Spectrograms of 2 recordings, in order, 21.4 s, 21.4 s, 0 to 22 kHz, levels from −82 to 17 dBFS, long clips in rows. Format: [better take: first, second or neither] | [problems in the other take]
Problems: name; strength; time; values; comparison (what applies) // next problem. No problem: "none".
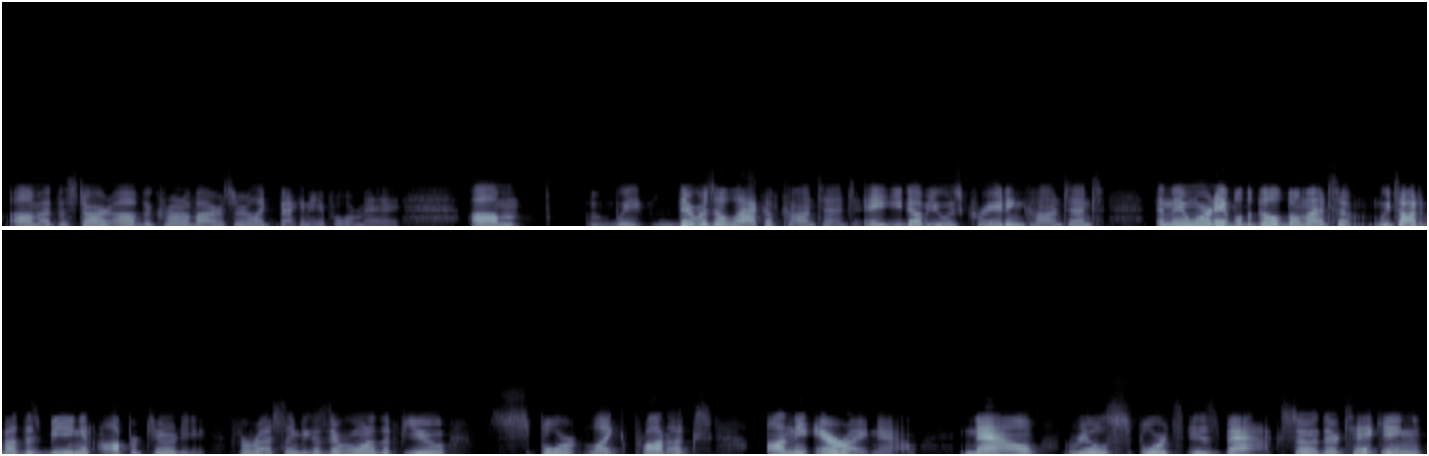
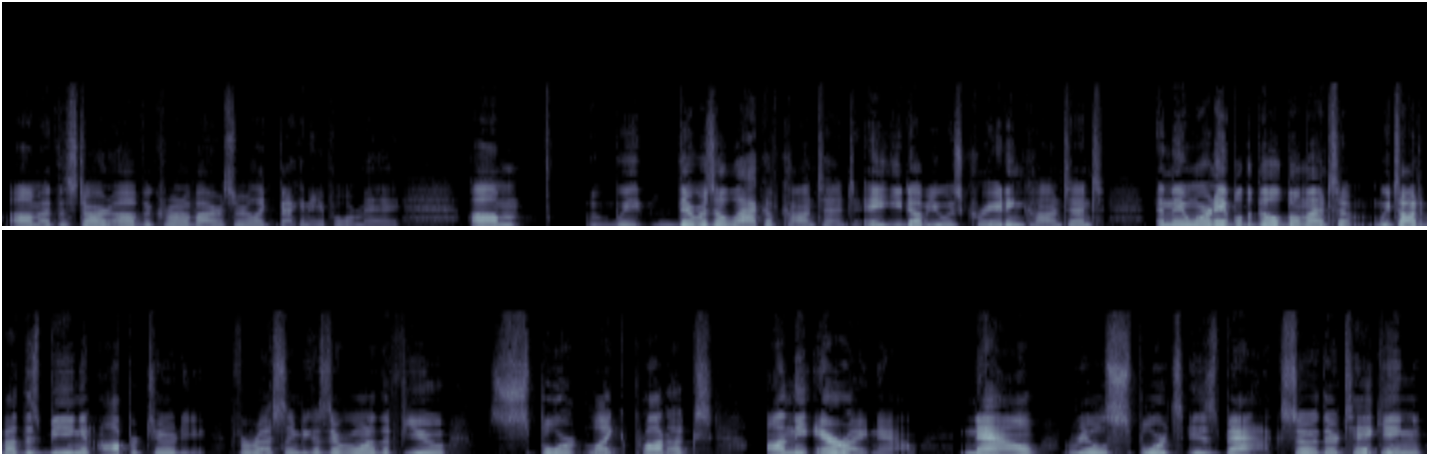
second | muffled; very; fading above 3 kHz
